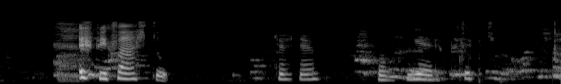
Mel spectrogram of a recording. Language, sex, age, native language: Icelandic, female, 9, Icelandic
